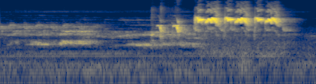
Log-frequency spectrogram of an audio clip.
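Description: A sooty-headed bulbul sings a loud, bright burst of bubbling whistled phrases, rising into a rapid run of high, rolling notes at the end.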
